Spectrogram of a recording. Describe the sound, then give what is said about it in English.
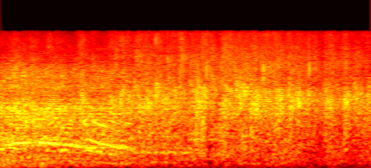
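Steady, full applause from a studio audience at a panel game fills the whole stretch, a dense wash of many hands clapping at once, loud, with a faint voice briefly audible beneath it. “As they clapped, I will give you a point for that.”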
